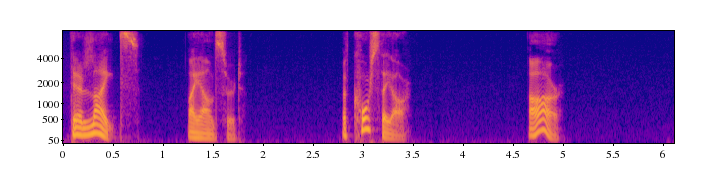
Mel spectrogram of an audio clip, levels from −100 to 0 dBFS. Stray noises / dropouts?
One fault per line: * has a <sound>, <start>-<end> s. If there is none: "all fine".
all fine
